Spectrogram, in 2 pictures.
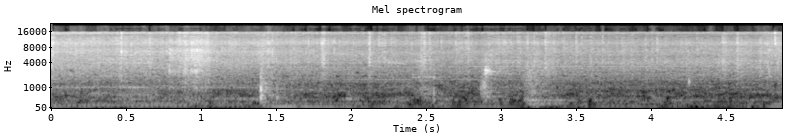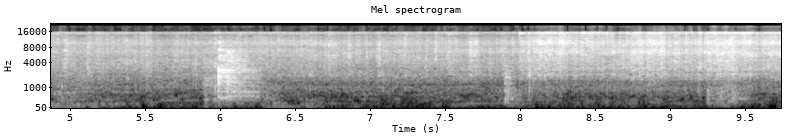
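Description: Cluster beans stir-fry slowly over low heat in a pan, giving a soft continuous sizzle with repeated scraping and clinking of the spatula. One louder scrape stands out midway, and no one speaks.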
